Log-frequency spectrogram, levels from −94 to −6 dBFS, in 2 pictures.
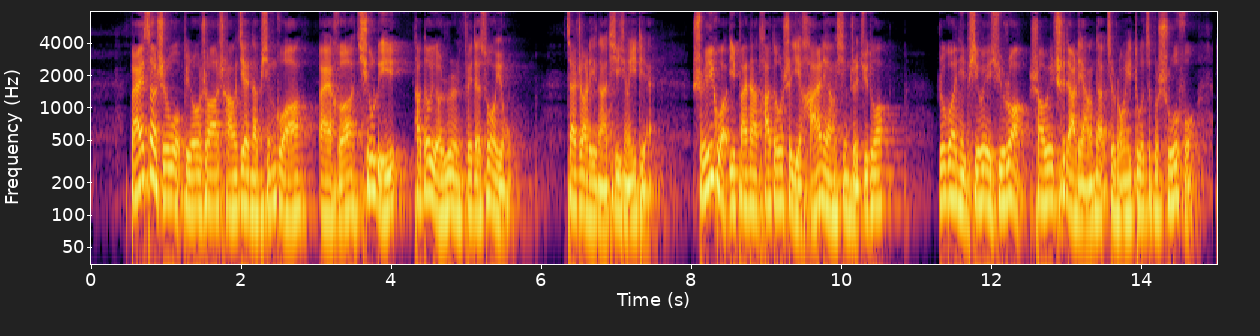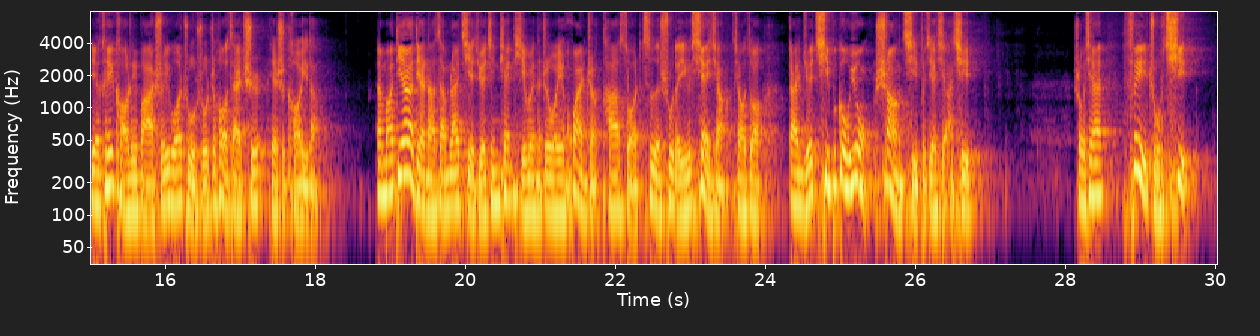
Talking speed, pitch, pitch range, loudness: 270 characters per minute, 120 Hz, 105-135 Hz, -16 LUFS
